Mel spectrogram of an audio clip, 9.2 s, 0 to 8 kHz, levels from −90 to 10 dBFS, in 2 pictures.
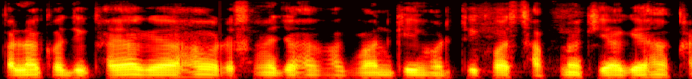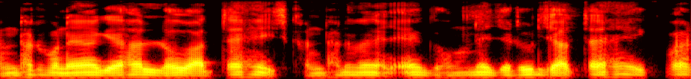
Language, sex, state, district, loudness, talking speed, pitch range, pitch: Hindi, male, Bihar, Begusarai, -17 LUFS, 220 wpm, 85-90 Hz, 90 Hz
